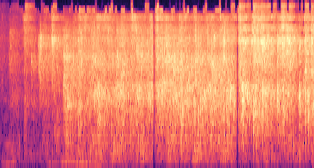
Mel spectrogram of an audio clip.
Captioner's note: applauding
